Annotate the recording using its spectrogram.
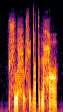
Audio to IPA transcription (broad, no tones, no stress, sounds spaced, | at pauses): s u ħ ṵ s ḛ d ɑ t r ə ħ ɑ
